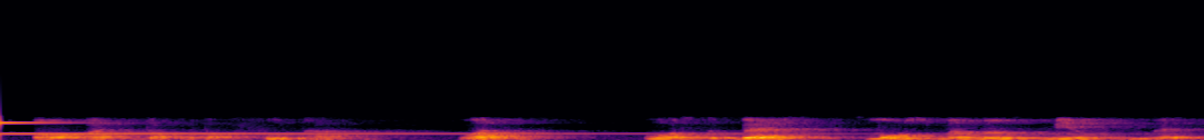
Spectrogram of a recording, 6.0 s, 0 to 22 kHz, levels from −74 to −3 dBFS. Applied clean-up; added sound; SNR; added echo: none; Wind chime; 10 dB; reverberation time 1.0 s.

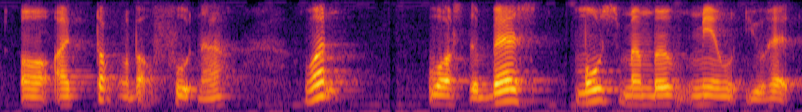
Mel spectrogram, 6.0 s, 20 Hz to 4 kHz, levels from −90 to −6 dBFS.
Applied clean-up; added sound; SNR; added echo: none; none; none; none.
